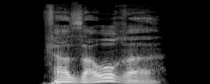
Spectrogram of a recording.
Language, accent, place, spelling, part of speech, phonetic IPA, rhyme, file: German, Germany, Berlin, versaure, verb, [fɛɐ̯ˈzaʊ̯ʁə], -aʊ̯ʁə, De-versaure.ogg
- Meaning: inflection of versauern: 1. first-person singular present 2. first/third-person singular subjunctive I 3. singular imperative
